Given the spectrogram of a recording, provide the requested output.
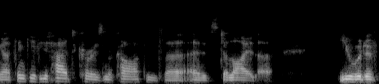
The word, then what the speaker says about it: Charisma Carpenter: So, and the role of Delilah was originally written for, again, sorry if I pronounce this wrong, is it Charisma Carpenter?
